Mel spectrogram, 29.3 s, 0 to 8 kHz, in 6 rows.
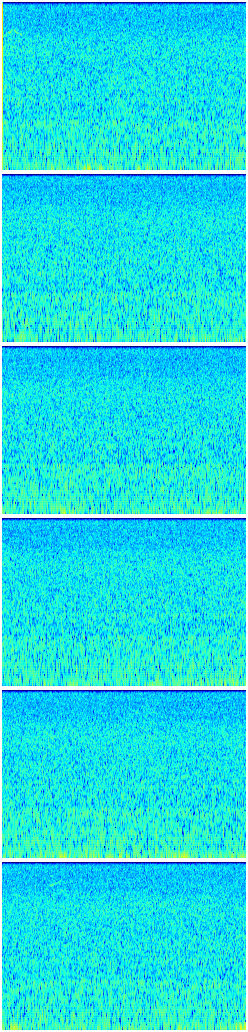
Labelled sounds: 0.1	0.4	Pacific white-sided dolphin, 4.5 to 5.0 kHz
25.3	25.6	Pacific white-sided dolphin, 5.3 to 5.8 kHz

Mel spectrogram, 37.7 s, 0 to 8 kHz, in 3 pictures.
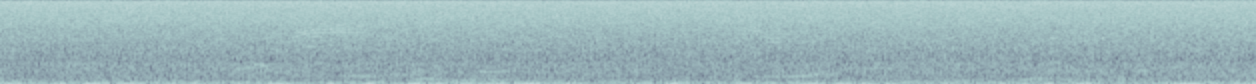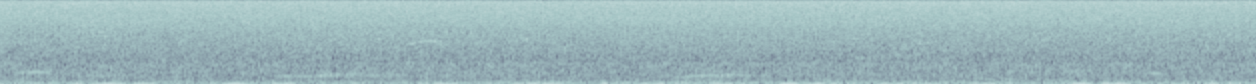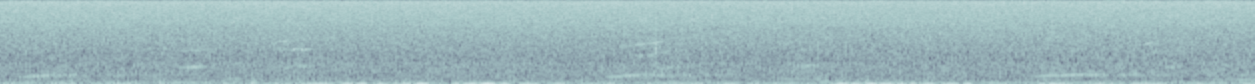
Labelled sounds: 16.6	17.0	humpback whale, 1.5 to 1.8 kHz
26.9	27.1	humpback whale, 1.2 to 1.3 kHz
31.4	31.8	humpback whale, 1.5 to 1.8 kHz

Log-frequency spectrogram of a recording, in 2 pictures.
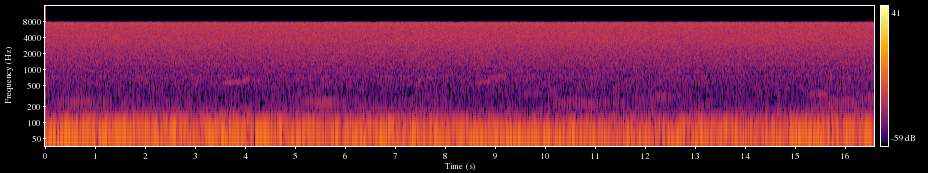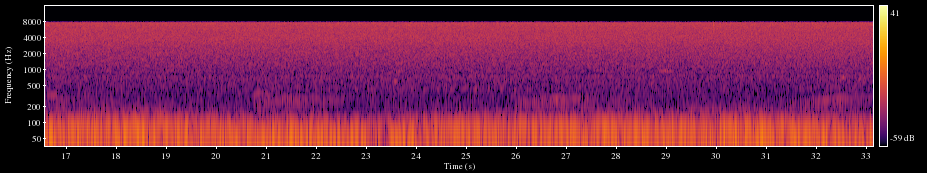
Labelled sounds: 28.9	29.1	humpback whale, 0.90 to 1.0 kHz

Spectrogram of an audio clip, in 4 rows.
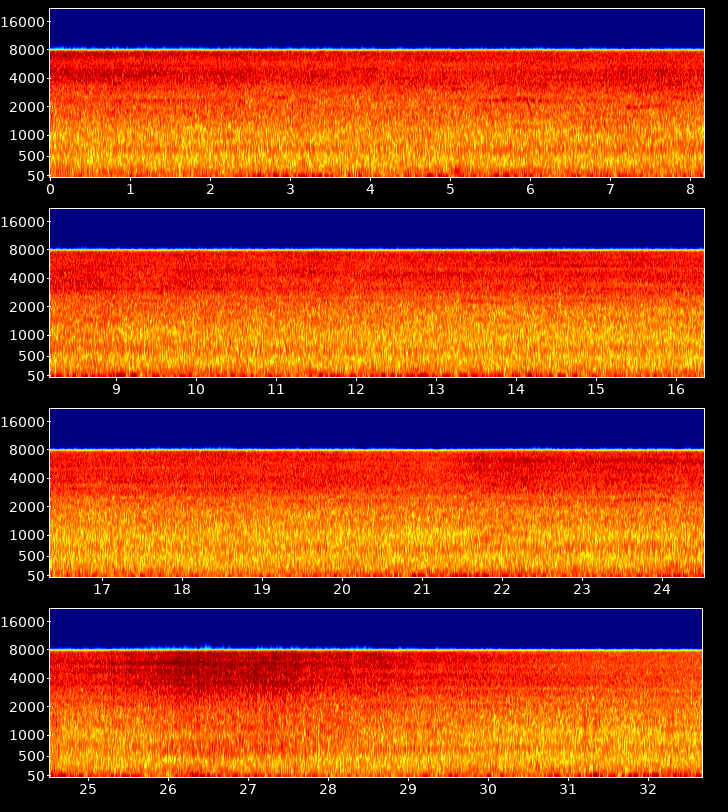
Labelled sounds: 6.9	8.0	killer whale, southern resident, 1.1 to 5.3 kHz

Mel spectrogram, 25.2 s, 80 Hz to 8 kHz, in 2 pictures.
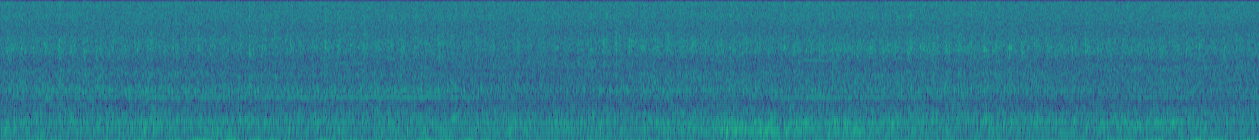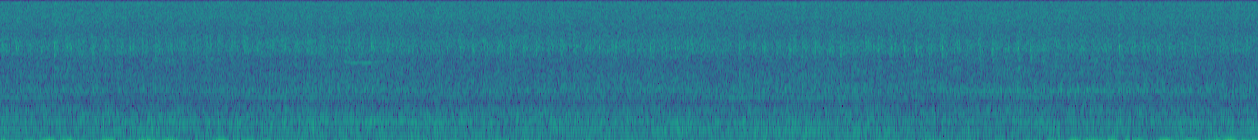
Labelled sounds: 8.0	8.3	killer whale, 2.2 to 2.5 kHz
16.0	16.3	killer whale, 2.2 to 2.4 kHz

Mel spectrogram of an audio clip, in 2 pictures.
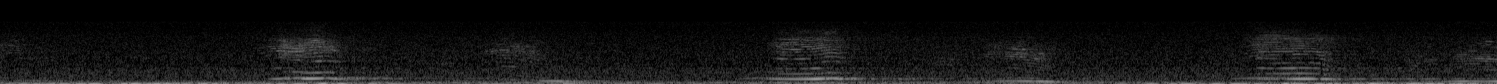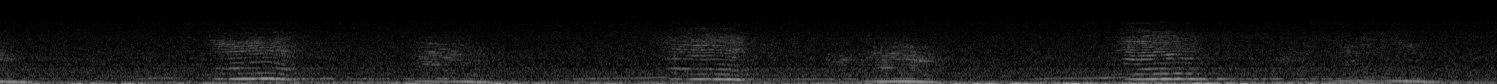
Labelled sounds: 2.6	3.4	humpback whale, 1.0 to 3.2 kHz
4.8	5.1	humpback whale, 1.5 to 2.0 kHz
7.8	8.5	humpback whale, 1.5 to 3.6 kHz
10.1	10.3	humpback whale, 1.5 to 2.0 kHz
12.4	13.3	humpback whale, 0.80 to 3.8 kHz
14.7	15.0	humpback whale, 1.1 to 1.4 kHz
17.1	17.7	humpback whale, 0.99 to 2.9 kHz
19.2	19.5	humpback whale, 2.4 to 2.7 kHz
21.6	22.2	humpback whale, 1.2 to 3.2 kHz
23.9	24.3	humpback whale, 1.1 to 1.3 kHz
26.1	26.9	humpback whale, 0.99 to 4.7 kHz
27.7	28.0	humpback whale, 1.1 to 1.2 kHz

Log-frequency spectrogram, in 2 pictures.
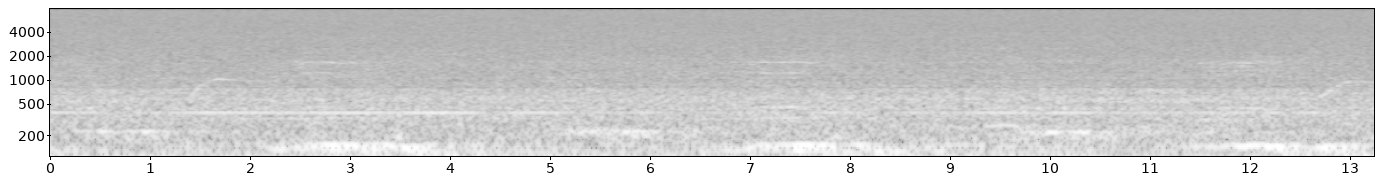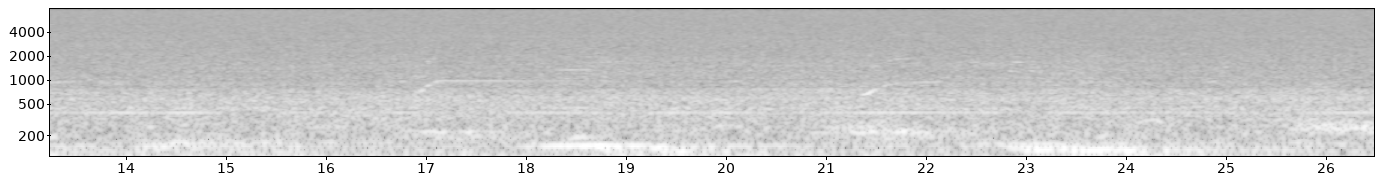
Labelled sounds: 1.6	1.8	humpback whale, 0.93 to 1.1 kHz
11.8	12.0	humpback whale, 1.5 to 1.7 kHz
16.9	17.4	humpback whale, 0.80 to 1.1 kHz
18.3	18.7	humpback whale, 1.3 to 1.4 kHz

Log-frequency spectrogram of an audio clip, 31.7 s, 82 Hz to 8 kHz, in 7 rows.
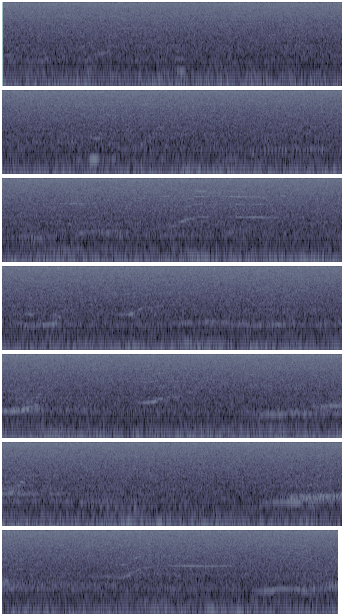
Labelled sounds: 12.1	12.6	humpback whale, 0.90 to 2.9 kHz
29.4	29.9	humpback whale, 1.1 to 1.2 kHz

